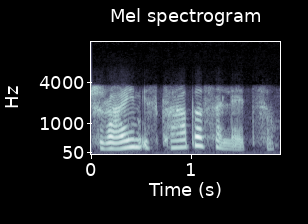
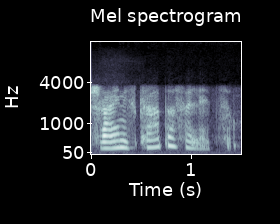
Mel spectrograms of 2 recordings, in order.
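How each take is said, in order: First: Schreien ist Körperverletzung spoken slowly, each word weighed; slow emphatic statement. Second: Said in the usual way. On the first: Shown as a demonstration. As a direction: lay it down slowly like a rule. (langsam und nachdrücklich) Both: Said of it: "dass ich sag".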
